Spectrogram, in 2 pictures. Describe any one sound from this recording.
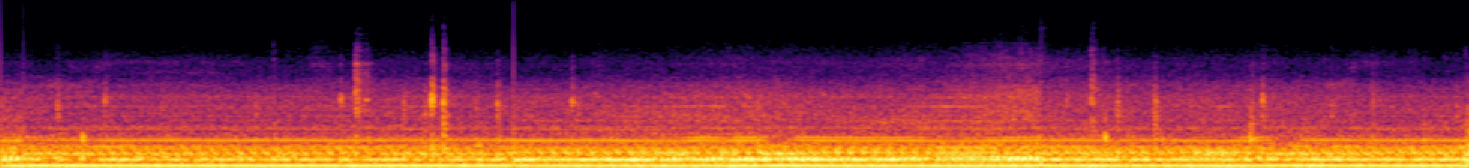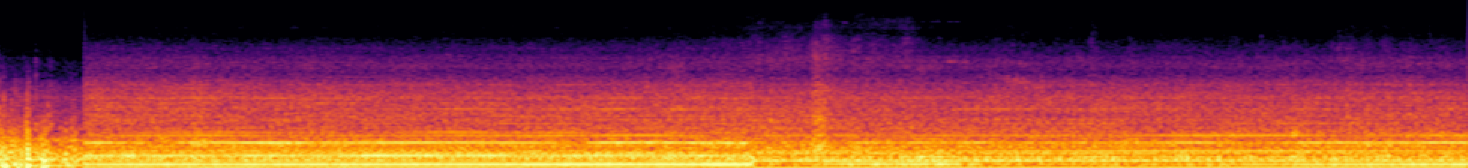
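A hydraulic pump whines as a grab arm lifts and swings.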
